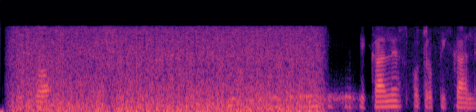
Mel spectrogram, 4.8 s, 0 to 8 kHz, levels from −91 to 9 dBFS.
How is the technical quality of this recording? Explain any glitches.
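The recording has two faults: plainly audible codec coloration throughout and a brief echo near the end.

GSM full-rate codec, throughout: The speech is encoded by modelling the vocal tract and exciting it with sparse, regularly spaced pulses, which fits the 13 kbps full-rate scheme. The result is a plainly audible buzzy, gravelly roughness. On a spectrogram, everything stops abruptly at about 3.9 kHz, with a blank band above.

Echo leak, 3.21 to 3.57 s: A faint delayed copy of the speech, trailing by 332 ms and well below the main level, slips through. The likely cause is a loudspeaker echo canceller that failed to remove everything. A spectrogram shows a weaker copy of the formant traces offset in time.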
